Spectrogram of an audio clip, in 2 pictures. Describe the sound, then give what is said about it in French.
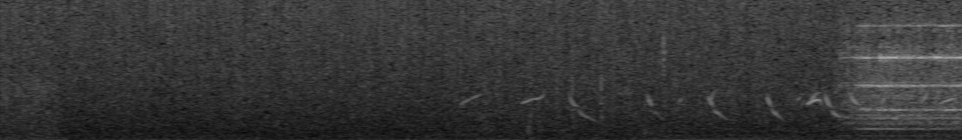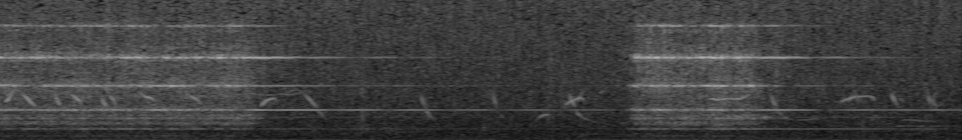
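A telephone rings in two separate electric bursts with a bright, buzzing bell tone, set apart by a pause over faint background hiss. “Qui est-ce qui téléphone?”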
